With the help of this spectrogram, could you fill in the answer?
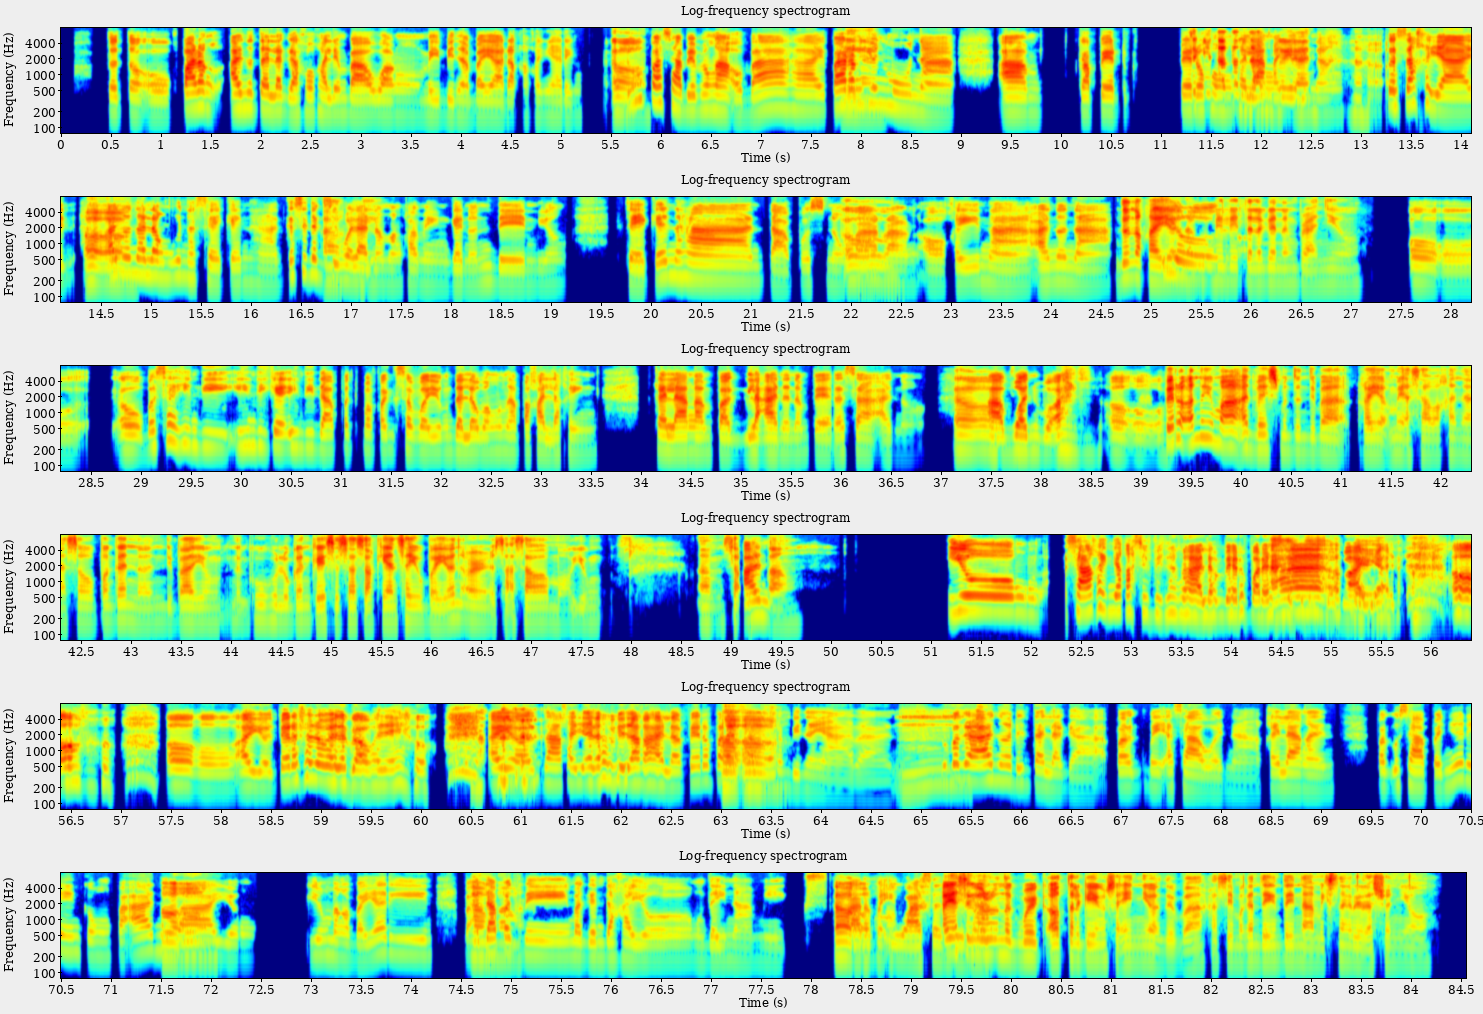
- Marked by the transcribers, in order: other background noise; tapping; in another language: "secondhand"; in another language: "secondhand"; laughing while speaking: "buwan buwan"; laughing while speaking: "sa'kin niya kasi pinangalan, pero parehas kami nagbabayad oo"; laughing while speaking: "Pero siya naman nagmamaneho"; laughing while speaking: "sa'kin niya lang pinangalan"; chuckle; in another language: "dynamics"; in another language: "dynamics"
- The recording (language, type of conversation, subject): Filipino, unstructured, Ano ang mga simpleng hakbang para makaiwas sa utang?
